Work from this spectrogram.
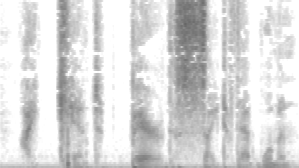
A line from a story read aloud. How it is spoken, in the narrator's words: the princess hide something as she whispered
